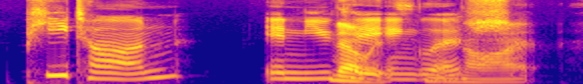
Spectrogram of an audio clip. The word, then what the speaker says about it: piton: It's pronounced peton in UK English.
